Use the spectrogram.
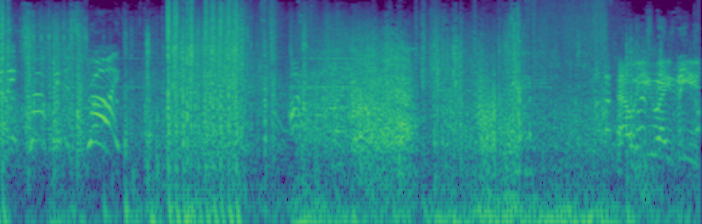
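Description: Bursts of automatic gunfire and explosions from a Call of Duty Modern Warfare II multiplayer match, loud and nearly continuous with rapid volleys, mixed with in-game radio voices and wind-like rumble.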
